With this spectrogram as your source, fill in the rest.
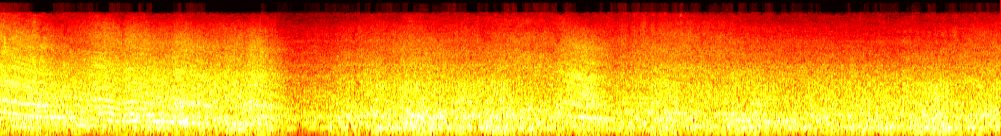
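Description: Simulated race cars lap Watkins Glen International in a sim racing game, a continuous roar of engines with rising and falling pitch as cars pass, fairly loud and steady with no voices.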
